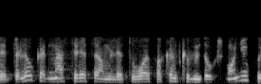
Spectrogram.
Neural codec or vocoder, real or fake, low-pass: none; real; 7.2 kHz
